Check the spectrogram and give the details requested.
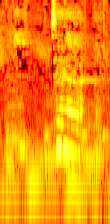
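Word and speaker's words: ط: This one sounds like the strong version of the letter Ta. It kind of sounds like both T in the name of Tom. When you pronounce it, try to contract your throat like you did with Ta.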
